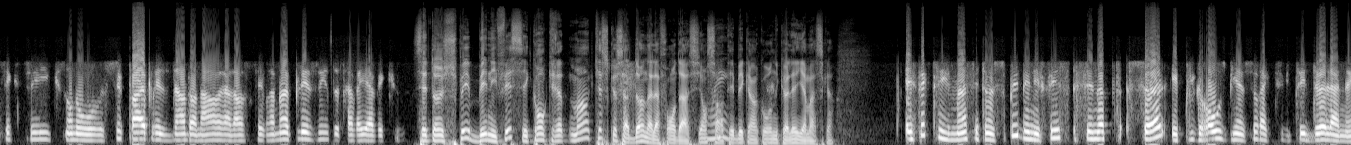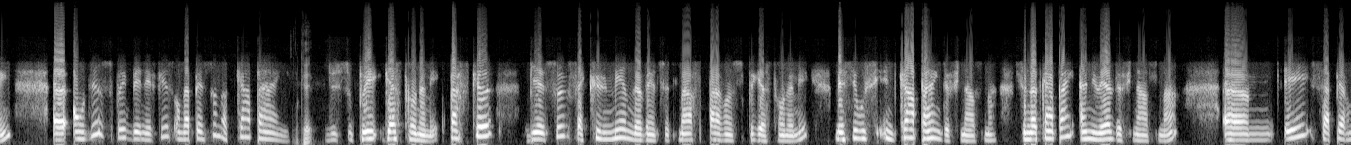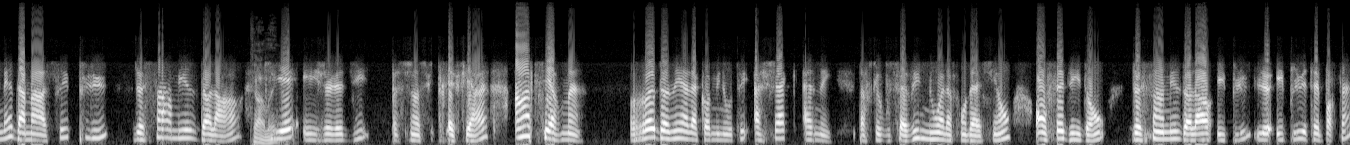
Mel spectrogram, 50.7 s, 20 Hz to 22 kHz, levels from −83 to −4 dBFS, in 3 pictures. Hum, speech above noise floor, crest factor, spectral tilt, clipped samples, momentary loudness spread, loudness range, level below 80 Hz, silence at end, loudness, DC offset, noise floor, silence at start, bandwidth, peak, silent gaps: none; 48 dB; 12 dB; -6 dB/octave; 0.7%; 11 LU; 4 LU; -36 dBFS; 0 s; -11 LUFS; under 0.1%; -59 dBFS; 0.05 s; 16.5 kHz; 0 dBFS; none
